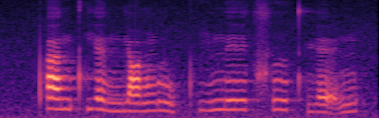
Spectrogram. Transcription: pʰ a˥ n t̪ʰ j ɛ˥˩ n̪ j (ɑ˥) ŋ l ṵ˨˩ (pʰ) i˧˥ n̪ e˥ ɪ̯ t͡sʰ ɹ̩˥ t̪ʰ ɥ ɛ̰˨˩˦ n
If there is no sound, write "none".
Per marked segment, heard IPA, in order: ɑ˧˥, pʰ

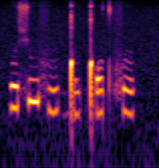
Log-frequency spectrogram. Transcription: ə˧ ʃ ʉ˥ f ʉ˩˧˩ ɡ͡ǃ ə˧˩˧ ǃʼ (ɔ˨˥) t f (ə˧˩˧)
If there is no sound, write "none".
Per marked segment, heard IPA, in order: ɔ˨˥, ə˧˩˧

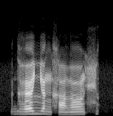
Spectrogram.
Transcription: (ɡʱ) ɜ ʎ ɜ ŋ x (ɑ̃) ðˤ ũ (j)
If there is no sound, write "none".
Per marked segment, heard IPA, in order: ɡʱ, ɑ̃, ç

